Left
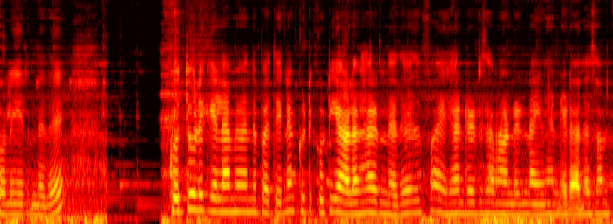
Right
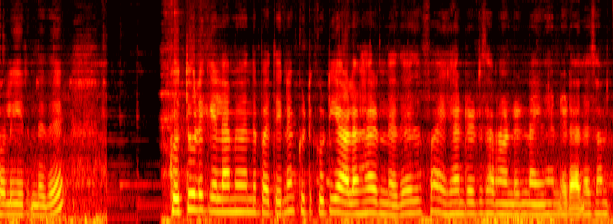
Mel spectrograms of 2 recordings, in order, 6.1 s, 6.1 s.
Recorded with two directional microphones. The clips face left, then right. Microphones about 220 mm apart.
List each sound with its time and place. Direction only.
0.0 s speech: 30° right (ahead or behind)
1.8 s speech: 35° right (ahead or behind)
